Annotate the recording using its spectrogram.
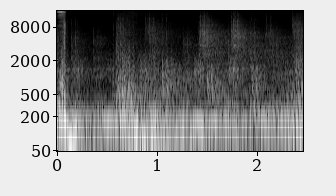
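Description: Dramatic background music: a sustained low drone with heavy drum thuds, the sharpest one right at the start.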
